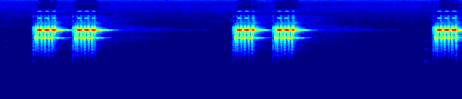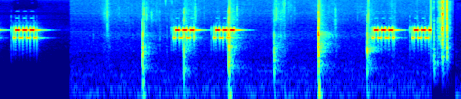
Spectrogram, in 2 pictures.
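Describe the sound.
An electronic telephone rings as a call goes out to a private detective's office, sounding in five evenly spaced double bursts of high, warbling tone. From midway, sharp knocks and a low background rumble join the rings.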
